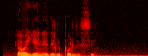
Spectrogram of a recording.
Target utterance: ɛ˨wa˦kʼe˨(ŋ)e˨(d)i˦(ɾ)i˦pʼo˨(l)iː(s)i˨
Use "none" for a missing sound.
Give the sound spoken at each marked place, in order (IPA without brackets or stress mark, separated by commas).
n, d, l, l, s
